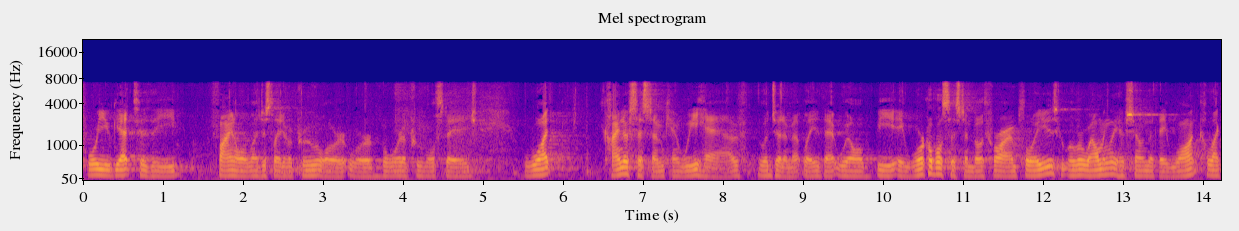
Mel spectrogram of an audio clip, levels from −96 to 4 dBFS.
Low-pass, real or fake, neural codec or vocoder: 7.2 kHz; real; none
